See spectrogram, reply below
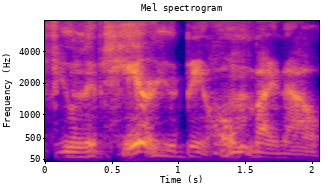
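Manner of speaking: loud, swooping voice, creepy and thrilled. Quoting a favorite horror movie line: creepy excited Pennywise impression.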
